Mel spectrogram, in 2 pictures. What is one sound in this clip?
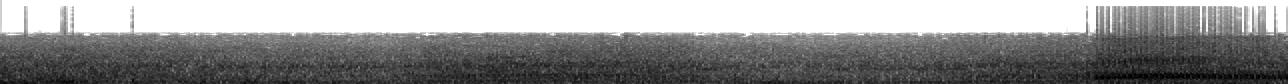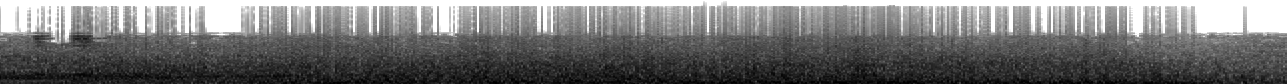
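A motorcycle engine hums close by, getting louder and revving midway.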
